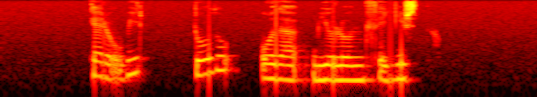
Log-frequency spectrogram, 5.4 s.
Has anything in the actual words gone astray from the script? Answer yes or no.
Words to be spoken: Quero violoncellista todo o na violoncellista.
yes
